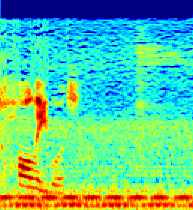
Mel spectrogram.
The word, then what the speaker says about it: Holywood: Matt, it's pronounced Hollywood. I think it is, anyway. It's spelled Holywood.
